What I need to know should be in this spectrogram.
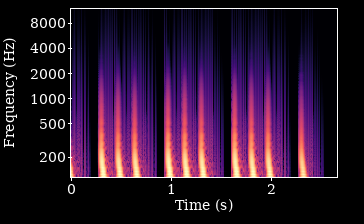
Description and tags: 90 bpm ATTACK LOOP 3 kick element 2 mastered 16 bit
This is a component of a melodic drumloop created with the Waldorf Attack VSTi within Cubase SX. I used the Analog kit 1 preset to create this loop. Tempo is 90 BPM. Length is 1 measure. Mastering was done within Wavelab using TC and Elemental Audio plugins.
kick, electronic, 90bpm, loop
